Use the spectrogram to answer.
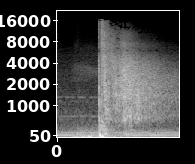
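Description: A single gunshot finishes off a wounded patrolman: one sharp, loud crack followed by a long, slowly fading rumbling tail, with no voices.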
